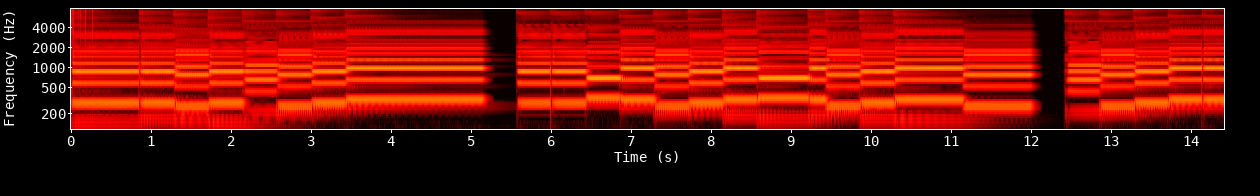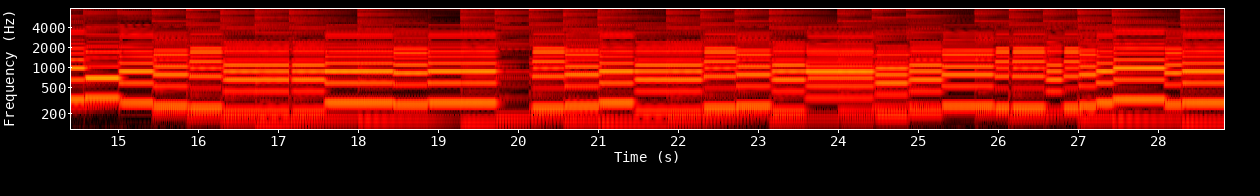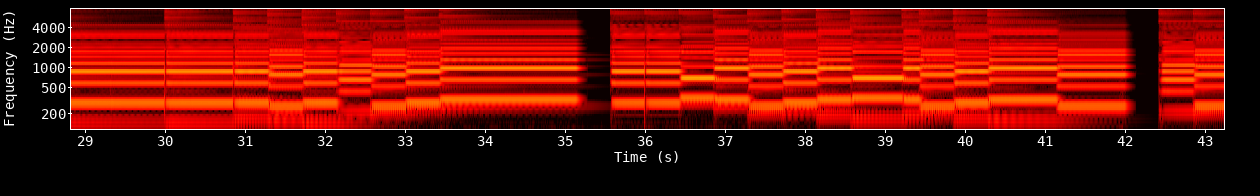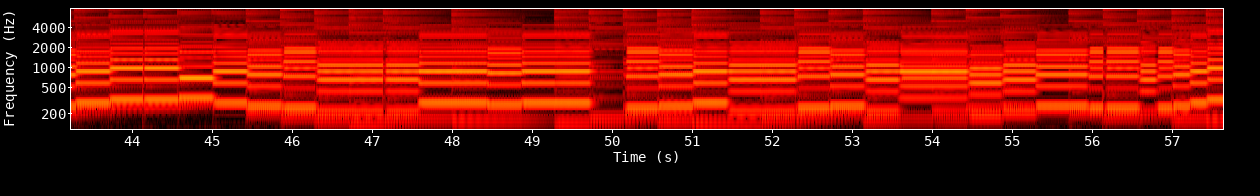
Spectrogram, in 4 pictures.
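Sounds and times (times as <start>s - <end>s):
emphasized cantus melody: 0.0s - 57.6s.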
